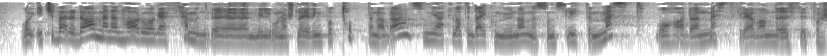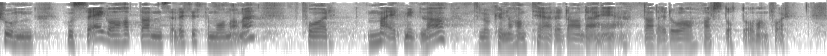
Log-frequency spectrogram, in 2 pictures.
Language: Norwegian Nynorsk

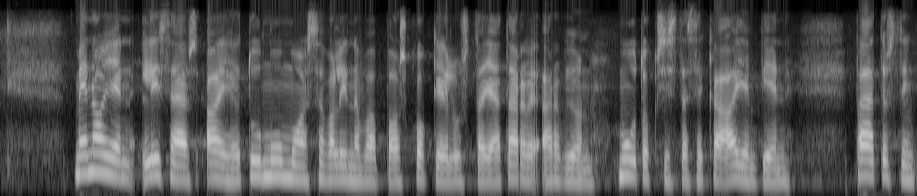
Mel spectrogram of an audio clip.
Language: Finnish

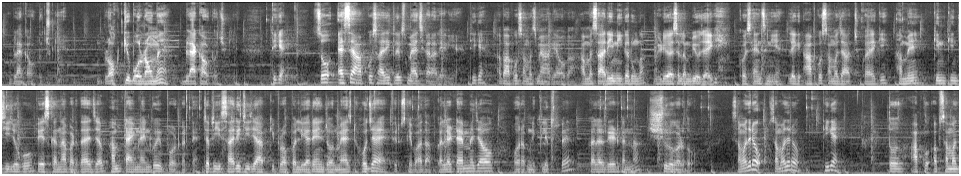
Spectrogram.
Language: Hindi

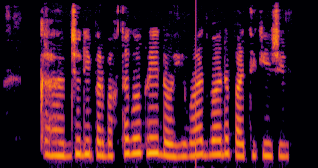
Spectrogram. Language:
Pashto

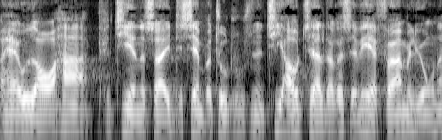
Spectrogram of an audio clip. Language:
Danish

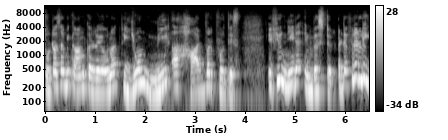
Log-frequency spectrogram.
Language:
Hindi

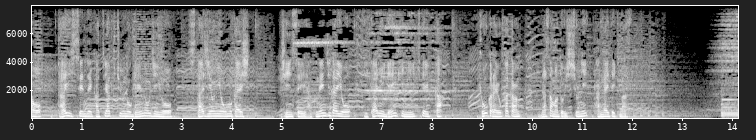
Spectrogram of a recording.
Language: Japanese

